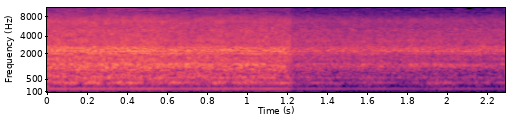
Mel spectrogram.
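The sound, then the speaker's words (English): A blender whirs loudly while blending an avocado smoothie. The steady, dense roar drops to a lower, even level about halfway through and continues without pause. “gonna blend this up if you don't mind the noise for just a minute.”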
